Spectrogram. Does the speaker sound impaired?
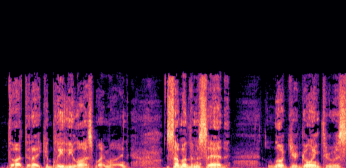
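Yes: partial laryngectomy for throat cancer; throat cancer surgery, 80% of larynx removed, Cleveland Clinic experimental surgery attaching left neck muscles to larynx; about seven years after surgery, tracheostomy for a very long time, no longer; unable to speak about 2 years, early voice like Brando in The Godfather, improved, called sexy.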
